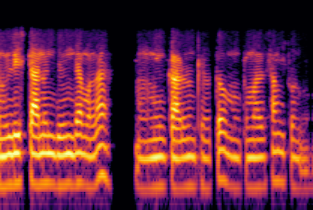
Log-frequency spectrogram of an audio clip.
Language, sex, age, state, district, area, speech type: Marathi, male, 18-30, Maharashtra, Amravati, urban, conversation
